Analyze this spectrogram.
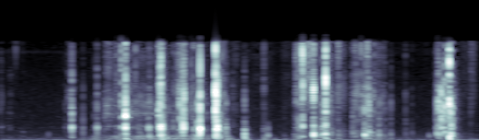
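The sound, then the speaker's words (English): Plastic packaging being torn and pulled open by hand, heard as many sharp crinkling, crunching rips in uneven bursts, some loud, with short pauses between. “I'm hurting my fingers. I can't get it open. Hold on. We're getting there.”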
